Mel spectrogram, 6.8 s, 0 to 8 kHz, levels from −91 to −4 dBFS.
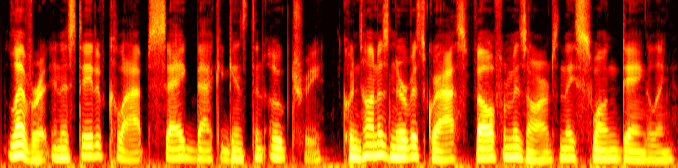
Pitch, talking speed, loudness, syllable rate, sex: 115 Hz, 205 wpm, -19 LUFS, 5.3 syllables/s, male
